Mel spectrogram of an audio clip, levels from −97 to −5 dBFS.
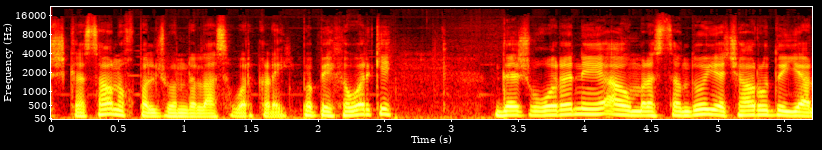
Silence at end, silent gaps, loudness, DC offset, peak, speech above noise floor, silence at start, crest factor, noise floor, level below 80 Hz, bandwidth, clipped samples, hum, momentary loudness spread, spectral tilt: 0 s; none; -18 LUFS; under 0.1%; -6 dBFS; 24 dB; 0 s; 12 dB; -42 dBFS; -44 dBFS; 16 kHz; under 0.1%; none; 5 LU; -6.5 dB/octave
